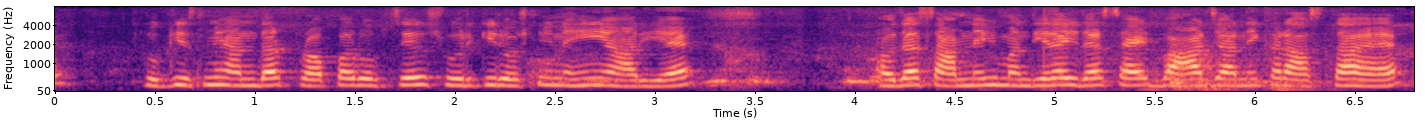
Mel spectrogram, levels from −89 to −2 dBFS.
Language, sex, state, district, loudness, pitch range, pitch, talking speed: Hindi, female, Uttar Pradesh, Hamirpur, -17 LUFS, 230-250 Hz, 240 Hz, 210 wpm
